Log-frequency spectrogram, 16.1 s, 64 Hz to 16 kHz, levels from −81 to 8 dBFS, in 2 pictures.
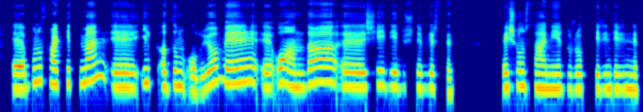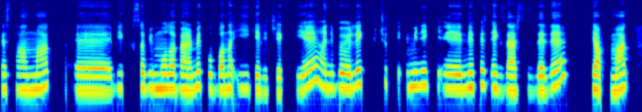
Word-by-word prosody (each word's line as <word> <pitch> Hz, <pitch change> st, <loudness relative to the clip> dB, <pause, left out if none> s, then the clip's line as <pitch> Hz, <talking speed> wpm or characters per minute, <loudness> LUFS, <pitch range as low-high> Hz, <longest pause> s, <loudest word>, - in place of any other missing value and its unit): Eee, 205 Hz, 0 st, +5 dB
bunu 290 Hz, +2 st, 0 dB
fark 260 Hz, -3 st, +3 dB
etmen, 295 Hz, +8 st, +2 dB
eee, 220 Hz, -2 st, +2 dB
ilk 275 Hz, -2 st, -5 dB
adım 230 Hz, 0 st, 0 dB
oluyor 205 Hz, -, +1 dB
ve, 280 Hz, +1 st, +4 dB
eee, 220 Hz, 0 st, 0 dB
o 270 Hz, -, +1 dB
anda, 270 Hz, +3 st, +4 dB
eee, 225 Hz, -1 st, +2 dB
şey 245 Hz, +1 st, -4 dB
diye 225 Hz, -1 st, -1 dB
düşünebilirsin, 210 Hz, -5 st, -7 dB, 0.6 s
"5-10 225 Hz, +2 st, +2 dB
saniye 210 Hz, -2 st, -1 dB
durup 205 Hz, 0 st, -6 dB
derin 205 Hz, 0 st, -2 dB
derin 205 Hz, 0 st, -3 dB
nefes 200 Hz, +1 st, -5 dB
almak, 195 Hz, +4 st, -1 dB, 0.3 s
eee, 185 Hz, -1 st, +1 dB
bir 215 Hz, -, -7 dB
kısa 215 Hz, +1 st, -4 dB
bir 215 Hz, -, -3 dB
mola 210 Hz, 0 st, +2 dB
vermek, 200 Hz, +4 st, 0 dB
bu 200 Hz, -1 st, -5 dB
bana 200 Hz, +1 st, +1 dB
iyi 210 Hz, 0 st, -11 dB
gelecek." 175 Hz, -3 st, -5 dB
diye, 225 Hz, +10 st, +1 dB
hani, 220 Hz, -5 st, -4 dB
böyle 220 Hz, +3 st, +3 dB
küçük, 265 Hz, 0 st, -17 dB, 0.2 s
minik, 235 Hz, +1 st, -2 dB
eee, 205 Hz, 0 st, 0 dB
nefes 225 Hz, +2 st, 0 dB
egzersizleri 190 Hz, -, +1 dB, 0.3 s
yapmak 195 Hz, +2 st, +3 dB
215 Hz, 155 wpm, -22 LUFS, 200-245 Hz, 0.6 s, Eee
